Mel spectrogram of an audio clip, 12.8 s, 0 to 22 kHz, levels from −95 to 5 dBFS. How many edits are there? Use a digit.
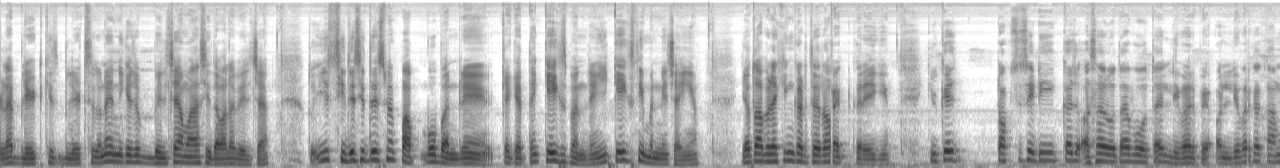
1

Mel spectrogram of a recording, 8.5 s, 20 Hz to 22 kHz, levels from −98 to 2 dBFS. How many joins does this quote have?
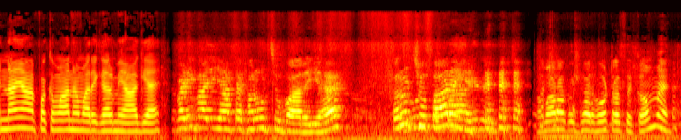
2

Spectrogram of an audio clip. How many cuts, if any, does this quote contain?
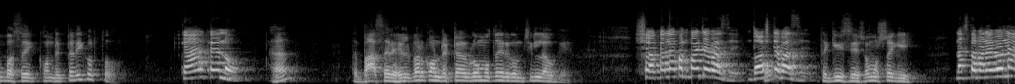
0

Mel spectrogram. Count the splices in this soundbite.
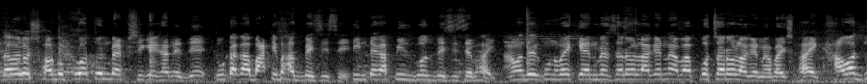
3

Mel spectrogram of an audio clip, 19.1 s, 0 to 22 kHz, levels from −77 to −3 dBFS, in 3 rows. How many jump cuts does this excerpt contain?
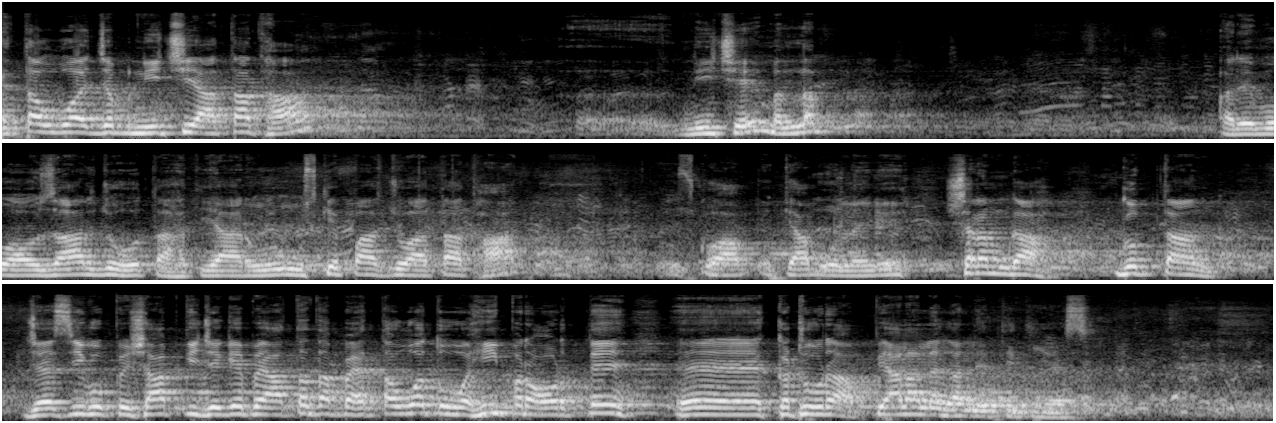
0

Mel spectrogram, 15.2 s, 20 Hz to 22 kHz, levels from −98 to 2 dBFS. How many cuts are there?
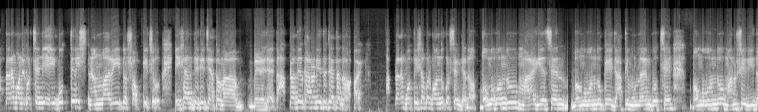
1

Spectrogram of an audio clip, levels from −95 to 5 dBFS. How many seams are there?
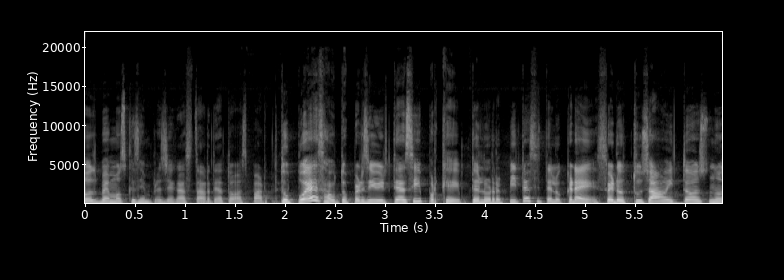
3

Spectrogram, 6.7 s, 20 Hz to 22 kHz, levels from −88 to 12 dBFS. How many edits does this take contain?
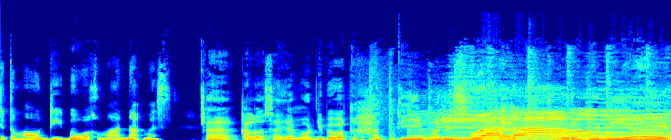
0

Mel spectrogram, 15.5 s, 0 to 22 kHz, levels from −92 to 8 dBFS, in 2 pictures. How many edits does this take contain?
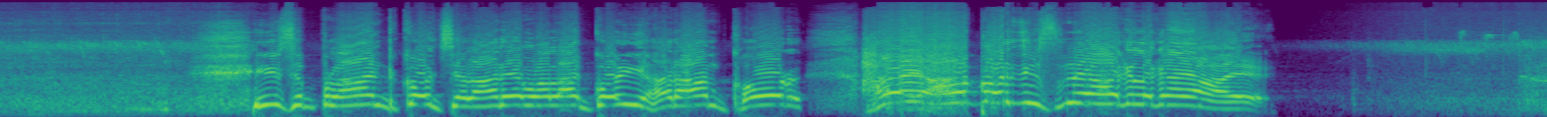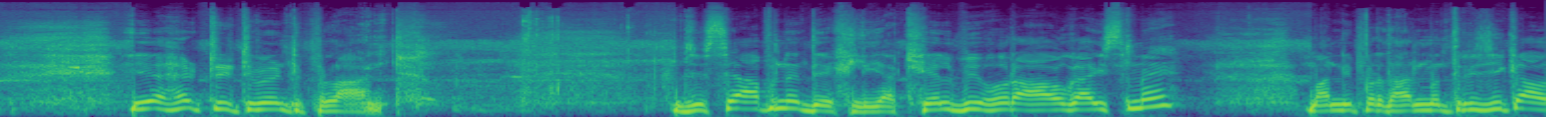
1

